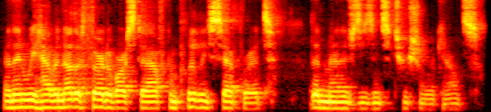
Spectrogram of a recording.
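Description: Middle-aged French-raised man, relaxed talk. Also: mid-range voice, fast talker. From France. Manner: relaxed, with frequent restarts and fillers. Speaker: guest, research firm founder. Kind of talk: conversational interview answers.

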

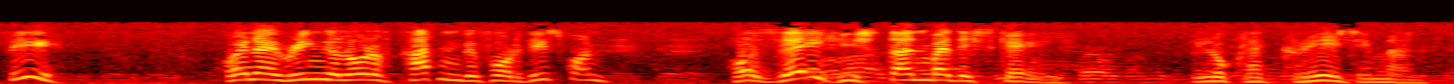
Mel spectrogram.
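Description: A woman's voice: on the high side, lively intonation, moderate pace, long pauses, a crowd in the background, lightly acted. Lady doing a worried mexican mom, broken english, out of breath, dull old radio sound. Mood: anxious. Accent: Mexican Spanish. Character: older Mexican mother, cotton picker, protective. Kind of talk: 1950s radio acting.

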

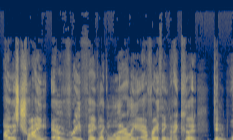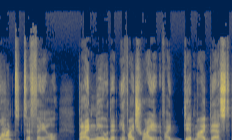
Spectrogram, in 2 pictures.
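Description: An American man in his early forties hosting a motivational podcast monologue, conversational and emphatic, repeating phrases for stress. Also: a little high. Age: early 40s. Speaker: podcast host and real estate investing coach.

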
